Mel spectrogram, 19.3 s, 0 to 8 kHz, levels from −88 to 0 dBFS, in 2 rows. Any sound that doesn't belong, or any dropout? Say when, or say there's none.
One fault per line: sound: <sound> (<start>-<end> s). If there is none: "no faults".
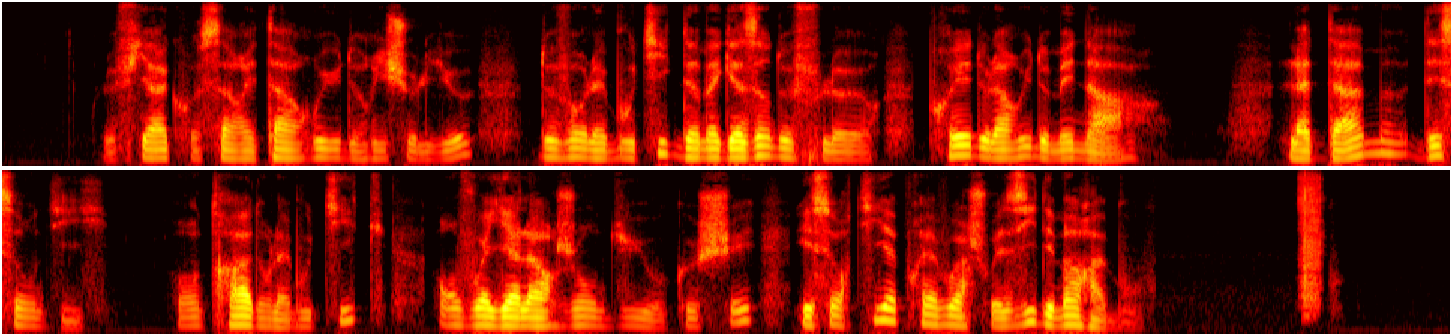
sound: squeak (18.3-18.5 s)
